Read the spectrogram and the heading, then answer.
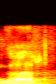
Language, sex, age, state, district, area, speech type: Hindi, male, 30-45, Uttar Pradesh, Chandauli, urban, read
